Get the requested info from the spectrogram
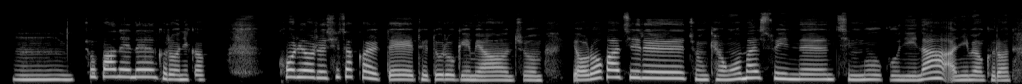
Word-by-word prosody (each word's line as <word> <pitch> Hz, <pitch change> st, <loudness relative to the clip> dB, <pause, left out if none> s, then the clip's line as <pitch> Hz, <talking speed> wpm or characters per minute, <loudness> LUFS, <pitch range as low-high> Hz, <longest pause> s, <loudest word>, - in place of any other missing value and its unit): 음. 220 Hz, 0 st, 0 dB, 0.2 s
초반에는 345 Hz, -1 st, +1 dB
그러니까 220 Hz, -5 st, -2 dB, 0.7 s
"커리어를 330 Hz, -3 st, +2 dB
시작할 330 Hz, -4 st, 0 dB
때 220 Hz, -1 st, -1 dB
되도록이면 205 Hz, -3 st, -1 dB
좀 200 Hz, -1 st, -4 dB, 0.3 s
여러 235 Hz, +8 st, +3 dB
가지를 300 Hz, -4 st, +3 dB
좀 225 Hz, -5 st, -2 dB
경험할 240 Hz, +8 st, +1 dB
수 275 Hz, -1 st, -5 dB
있는 235 Hz, -2 st, +1 dB
직무군이나 215 Hz, +4 st, -1 dB
아니면 205 Hz, 0 st, -1 dB
그런 190 Hz, 0 st, -3 dB
230 Hz, 265 characters per minute, -23 LUFS, 215-300 Hz, 0.7 s, 여러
